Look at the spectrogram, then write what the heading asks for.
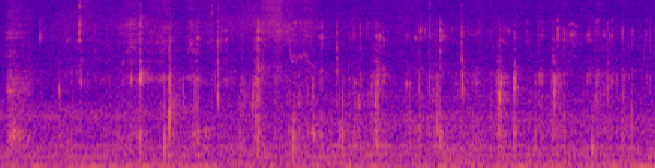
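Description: A bite into a KFC Boxmaster grilled tortilla wrap, then close-miked chewing: many small, irregular wet clicks and crackles from the mouth.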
